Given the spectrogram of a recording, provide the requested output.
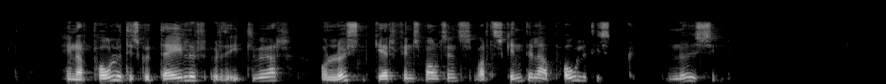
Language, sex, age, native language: Icelandic, male, 20-29, Icelandic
